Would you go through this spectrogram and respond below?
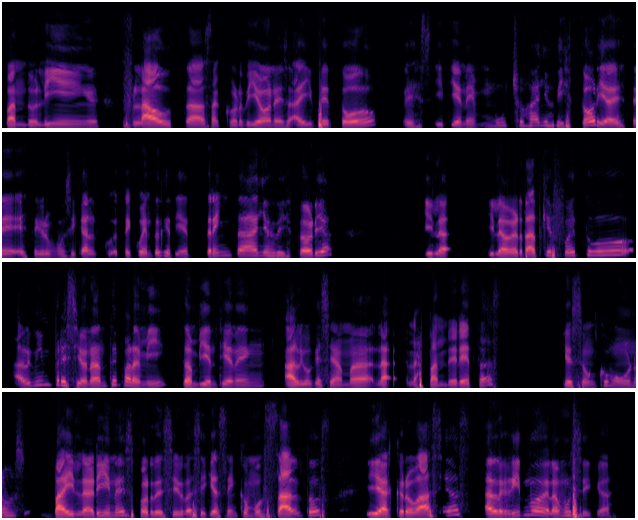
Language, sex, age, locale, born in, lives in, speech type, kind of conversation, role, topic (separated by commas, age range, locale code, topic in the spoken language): Spanish, male, 20-24, es-VE, Venezuela, Portugal, conversation, podcast, guest, ¿Cómo descubriste tu pasión creativa?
